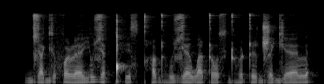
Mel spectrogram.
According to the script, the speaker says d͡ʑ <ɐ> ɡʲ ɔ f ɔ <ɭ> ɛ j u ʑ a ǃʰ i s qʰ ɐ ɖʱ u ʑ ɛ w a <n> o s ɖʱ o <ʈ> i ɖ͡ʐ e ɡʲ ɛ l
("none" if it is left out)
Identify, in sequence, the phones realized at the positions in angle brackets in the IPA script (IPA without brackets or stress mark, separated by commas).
a, ɭ, ʈ, ʈ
